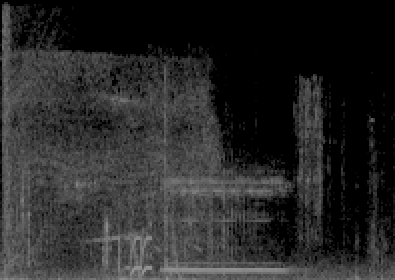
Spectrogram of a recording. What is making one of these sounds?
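A short game chime sounds as an item is picked up.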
